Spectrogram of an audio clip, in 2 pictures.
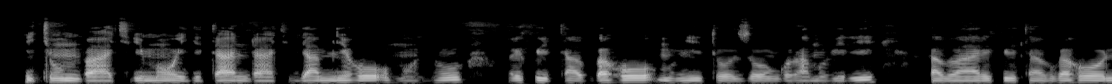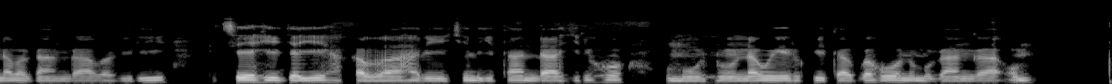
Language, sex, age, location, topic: Kinyarwanda, male, 25-35, Huye, health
